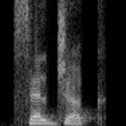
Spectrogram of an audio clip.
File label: "Seljuk", Indian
